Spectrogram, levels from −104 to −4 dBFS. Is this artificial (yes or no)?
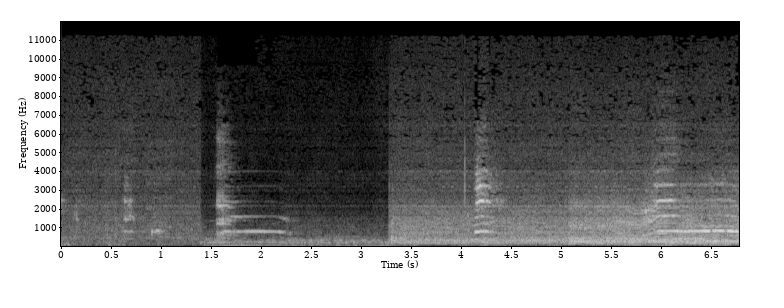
yes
